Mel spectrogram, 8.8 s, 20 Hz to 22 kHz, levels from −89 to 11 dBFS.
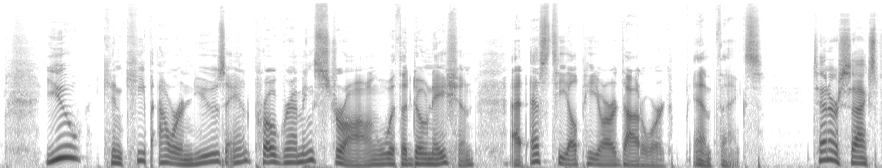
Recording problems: none

